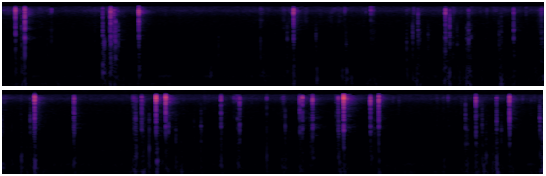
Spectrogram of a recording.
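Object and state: Acrylic rhinestone sticker sheet.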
